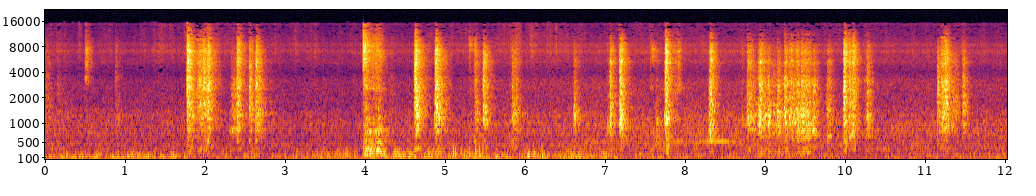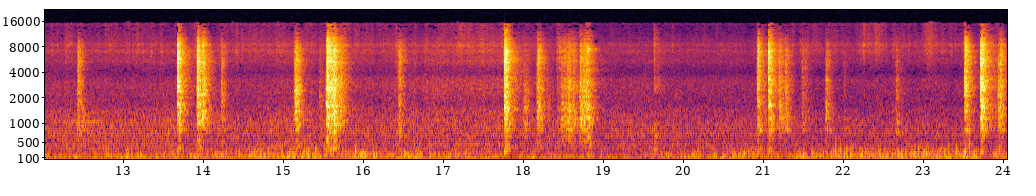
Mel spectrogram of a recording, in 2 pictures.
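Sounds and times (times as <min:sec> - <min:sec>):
knocks and clicks of handling: 0:06.6 - 0:10.4, 0:11.1 - 0:11.6, 0:12.4 - 0:12.6, 0:13.6 - 0:14.4, 0:20.9 - 0:22.0, 0:23.5 - 0:24.0.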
